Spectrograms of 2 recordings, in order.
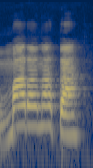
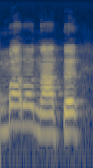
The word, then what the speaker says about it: maranatá: E agora eu clamo maranatá, como dizemos nós católicos, ou maranata, como dizem nossos irmãos das comunidades protestantes ou evangélicas. Não importa a pronúncia, o significado, é o mesmo vinde, Senhor Jesus.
